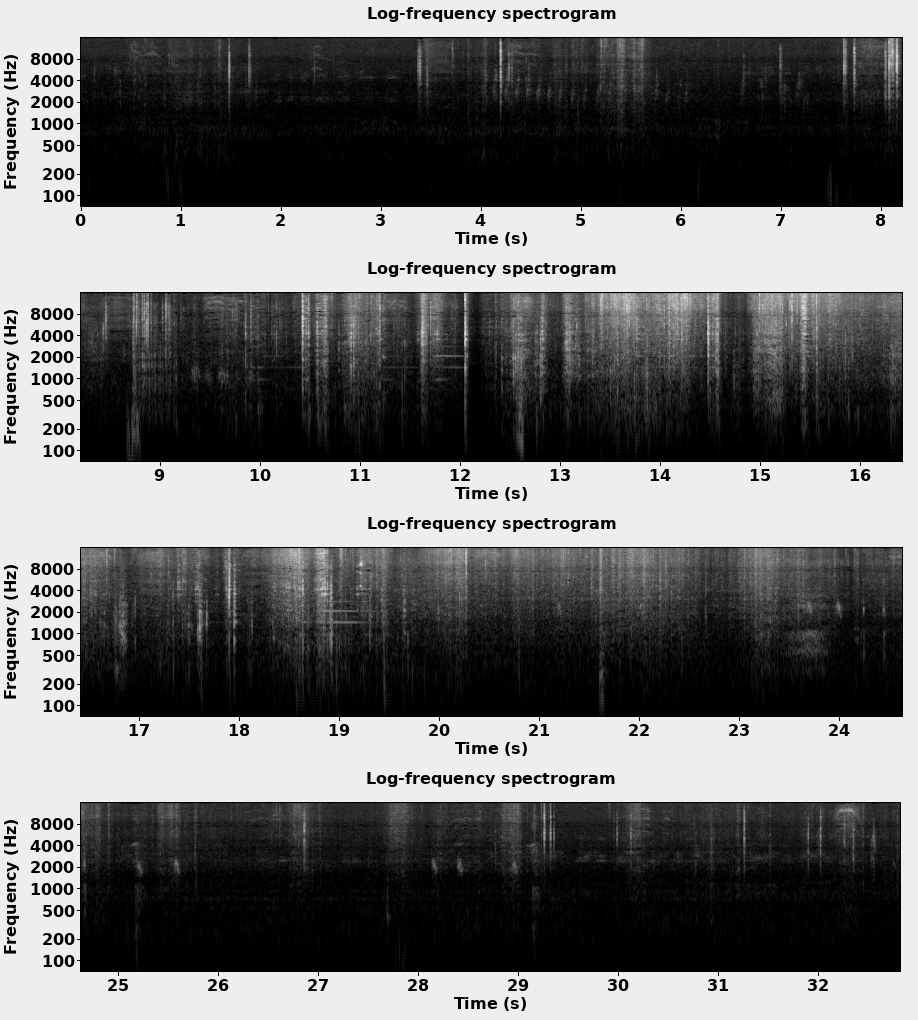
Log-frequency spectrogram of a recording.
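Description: Loose shale and dirt being dug through and scraped, a dense run of crunching and small stone clicks from about eight seconds in until about twenty-four seconds in, with only scattered single clicks of stones before and after.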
